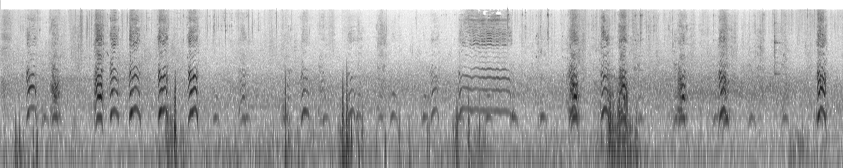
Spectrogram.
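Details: Archie, an Alaskan Malamute, playing with other dogs at a dog park, gives harmonic arching yelps and barks in bursts, plus one sustained wavering howl-like note near the middle, with background chatter and dog-park noise.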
